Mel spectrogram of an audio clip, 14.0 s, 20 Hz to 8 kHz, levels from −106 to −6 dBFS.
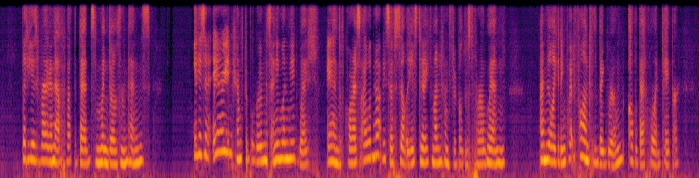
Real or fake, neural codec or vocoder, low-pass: fake; codec, 16 kHz, 1 kbps, FreqCodec, smaller model; 7.2 kHz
